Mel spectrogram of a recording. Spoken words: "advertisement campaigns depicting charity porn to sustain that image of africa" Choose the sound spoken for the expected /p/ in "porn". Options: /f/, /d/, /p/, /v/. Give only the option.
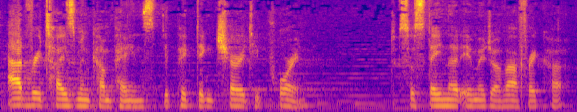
/p/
